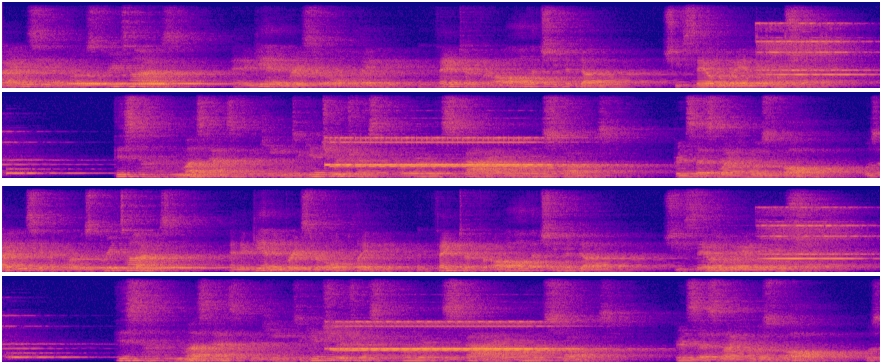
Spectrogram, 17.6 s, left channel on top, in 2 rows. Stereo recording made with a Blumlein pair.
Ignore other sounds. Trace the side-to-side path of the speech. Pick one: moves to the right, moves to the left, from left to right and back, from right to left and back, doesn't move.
moves to the left.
